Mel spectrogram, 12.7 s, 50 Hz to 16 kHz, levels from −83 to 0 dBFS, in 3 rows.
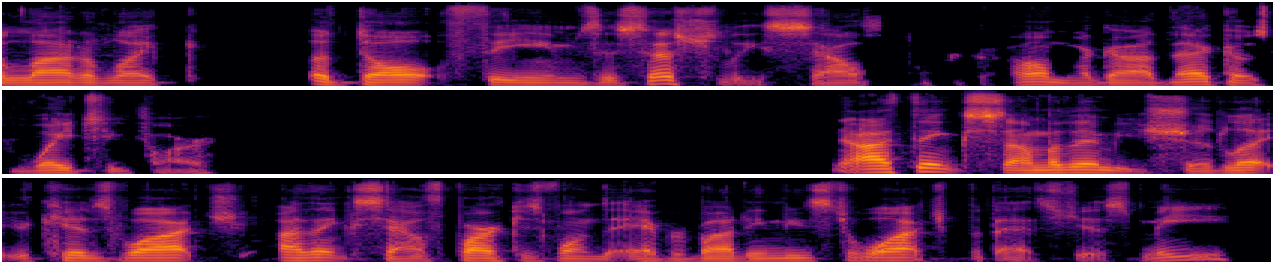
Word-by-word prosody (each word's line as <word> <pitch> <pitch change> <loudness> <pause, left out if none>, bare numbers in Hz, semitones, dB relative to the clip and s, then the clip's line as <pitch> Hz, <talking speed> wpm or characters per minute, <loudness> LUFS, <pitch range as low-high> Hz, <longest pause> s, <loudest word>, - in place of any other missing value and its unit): lot 105 +1 +1
of, 105 - -3
like, 100 0 -6 0.4
adult 105 +1 +2
themes, 100 -2 -4
especially 100 -3 +1
South - - +2
Park. - - -29
Oh, 120 +1 0
my 100 - -9
God, 100 -1 -3
that 120 -1 +1
goes 95 - -3
way 110 +3 -1
too 95 -1 -5
far. - - -14 2.1
I 135 +1 +7
think 155 +1 +1
some 110 +1 +7
of 115 - +1
them 120 -3 +3
you 85 - -11
should 95 +4 0
let 110 - +1
your - - -11
kids 115 -3 -3
watch. 120 +1 +3
I 120 -1 +2
think 125 -2 -2
South 100 -1 0
Park 110 0 +2
is 105 - -7
one 100 -2 -4
that - - -8
everybody 100 +2 -3
needs 110 0 -1
to - - -6
watch, 125 0 +1
but - - -19
that's - - -9
just - - -8
me. 145 +7 -7
105 Hz, 200 wpm, -25 LUFS, 100-115 Hz, 2.1 s, I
